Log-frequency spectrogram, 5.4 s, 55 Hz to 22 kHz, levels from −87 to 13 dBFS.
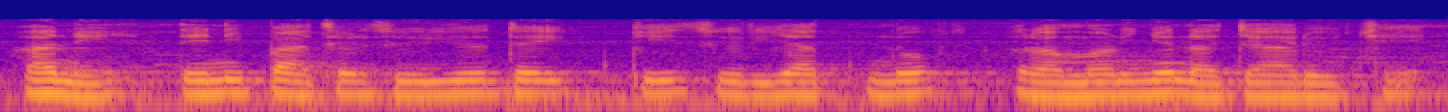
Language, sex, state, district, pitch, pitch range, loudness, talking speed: Gujarati, male, Gujarat, Valsad, 145 Hz, 140-150 Hz, -16 LUFS, 90 wpm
